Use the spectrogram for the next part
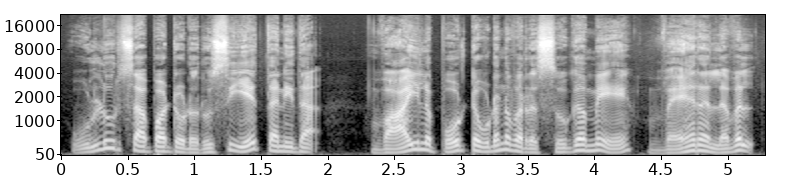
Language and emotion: Tamil, happy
